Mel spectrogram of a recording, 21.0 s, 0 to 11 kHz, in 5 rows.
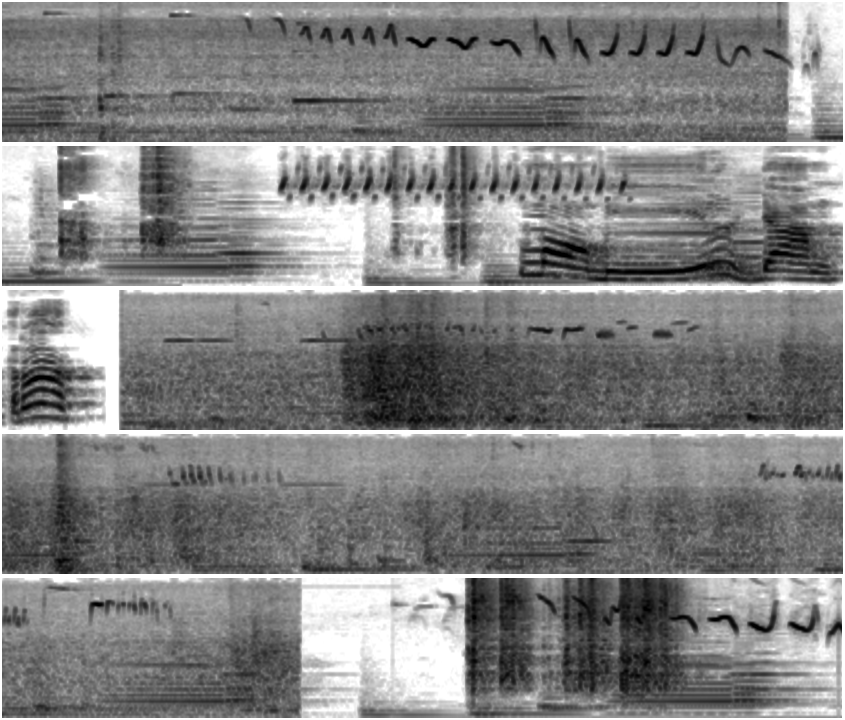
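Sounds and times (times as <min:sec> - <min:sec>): chirping tune: 0:00.0 - 0:04.5, 0:05.3 - 0:08.0, 0:09.0 - 0:12.5, 0:13.2 - 0:15.4, 0:16.2 - 0:18.0, 0:18.6 - 0:21.0
background music: 0:00.0 - 0:21.0
coal pouring into truck bed: 0:10.1 - 0:18.4.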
